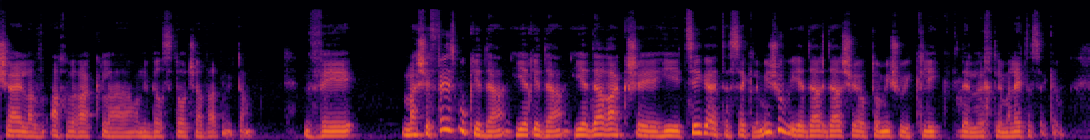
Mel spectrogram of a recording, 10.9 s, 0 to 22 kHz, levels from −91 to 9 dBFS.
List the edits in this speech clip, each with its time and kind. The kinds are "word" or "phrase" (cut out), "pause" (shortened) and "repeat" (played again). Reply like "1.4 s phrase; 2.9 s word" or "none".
5.3 s repeat; 7.5 s word; 8.2 s repeat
